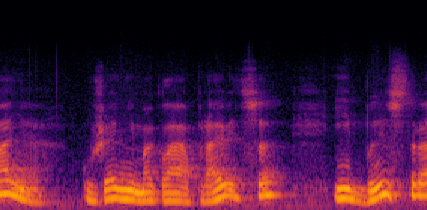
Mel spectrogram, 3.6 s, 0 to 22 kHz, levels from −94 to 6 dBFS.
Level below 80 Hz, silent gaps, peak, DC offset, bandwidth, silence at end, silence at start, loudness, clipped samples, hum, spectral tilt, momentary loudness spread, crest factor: -54 dBFS; none; -6 dBFS; under 0.1%; 6.8 kHz; 0 s; 0 s; -20 LUFS; under 0.1%; none; -9.5 dB/octave; 10 LU; 14 dB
